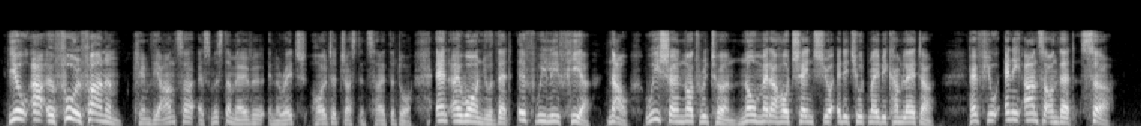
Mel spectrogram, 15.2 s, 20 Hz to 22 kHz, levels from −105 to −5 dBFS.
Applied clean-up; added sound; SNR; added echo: none; none; none; none.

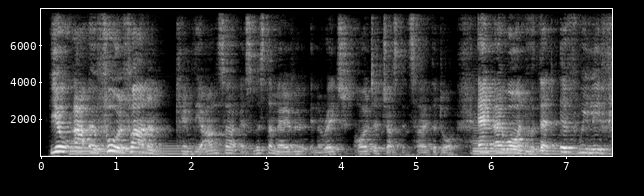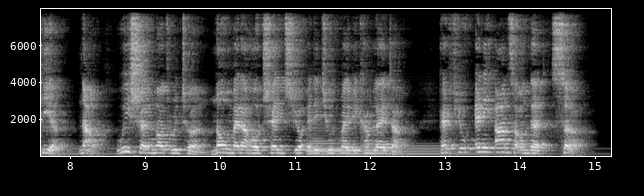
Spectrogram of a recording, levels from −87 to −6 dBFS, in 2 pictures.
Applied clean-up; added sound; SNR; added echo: none; Acoustic guitar; 16 dB; reverberation time 0.5 s.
